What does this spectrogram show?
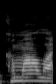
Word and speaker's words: Kamala: she said it the same way I do Kamala Harris oh Kamala Kamala okay it's it's been that way for years and nobody has ever corrected anyone on the news anywhere Kamala wouldn't that need two M's yes k no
